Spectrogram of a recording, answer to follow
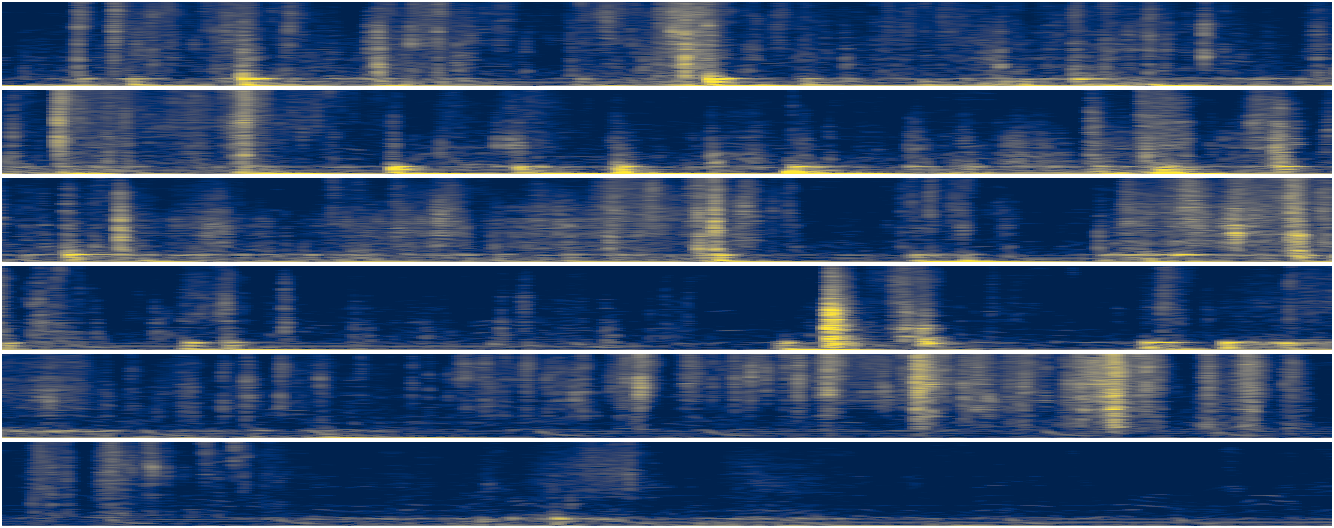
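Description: Cardboard hobby box being torn open and its foil-wrapped trading card packs crinkled and ripped open by hand: irregular crackling and rustling with several longer tearing rushes, the loudest about two-thirds of the way through.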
